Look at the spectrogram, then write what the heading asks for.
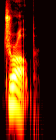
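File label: "drop", British English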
